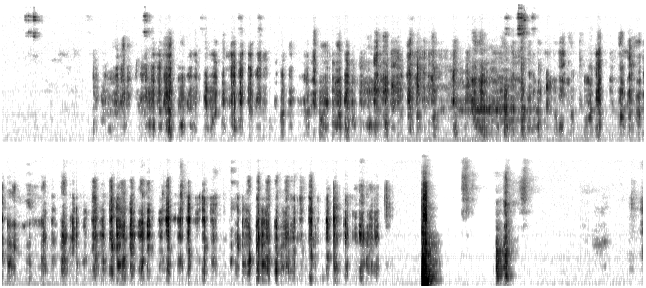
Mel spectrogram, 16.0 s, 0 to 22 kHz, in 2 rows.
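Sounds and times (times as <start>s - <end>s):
heavy thump: 13.3s - 13.5s.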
